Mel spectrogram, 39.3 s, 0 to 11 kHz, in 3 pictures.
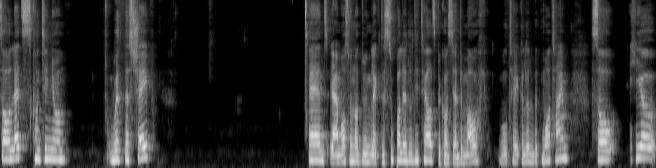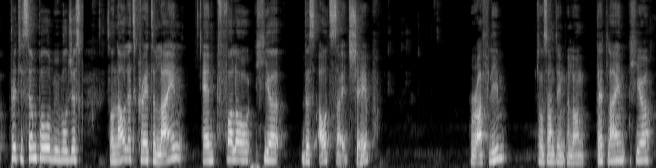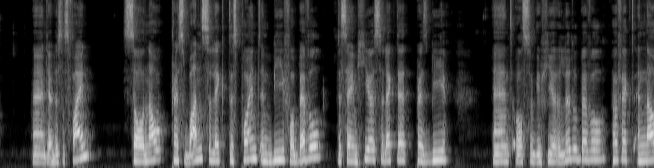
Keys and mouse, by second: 2.2 right click, 8.1 right click, 14.7 Escape, 15.1 right click, 16.5 a, 20.8 right click, 24.5 right click, 26.0 right click, 28.9 1, 30.5 b, 33.3 b, 36.9 b.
